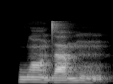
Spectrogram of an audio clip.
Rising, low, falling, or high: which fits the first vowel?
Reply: low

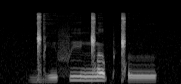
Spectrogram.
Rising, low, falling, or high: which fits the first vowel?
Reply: low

